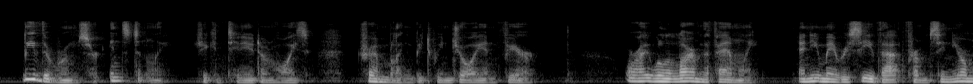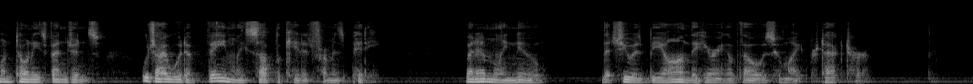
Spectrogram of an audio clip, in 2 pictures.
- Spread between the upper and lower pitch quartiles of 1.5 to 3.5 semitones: No, wide, 5.6 semitones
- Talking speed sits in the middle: Yes, average, 165 wpm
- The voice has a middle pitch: No, low, 105 Hz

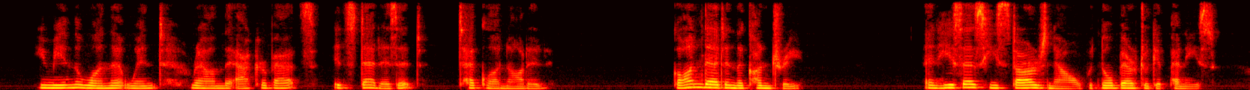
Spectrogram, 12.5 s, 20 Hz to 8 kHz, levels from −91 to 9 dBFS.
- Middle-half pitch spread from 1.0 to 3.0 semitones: Yes, narrow, 2.5 semitones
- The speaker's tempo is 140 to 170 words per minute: Yes, average, 160 wpm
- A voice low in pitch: No, high, 225 Hz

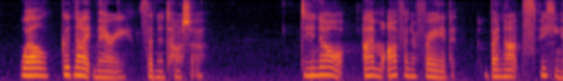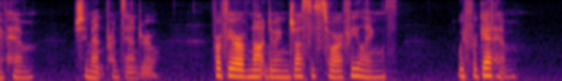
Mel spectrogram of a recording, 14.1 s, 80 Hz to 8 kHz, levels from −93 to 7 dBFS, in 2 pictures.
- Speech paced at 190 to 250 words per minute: No, average, 150 wpm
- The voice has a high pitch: Yes, high, 205 Hz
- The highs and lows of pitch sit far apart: No, average, 3.4 semitones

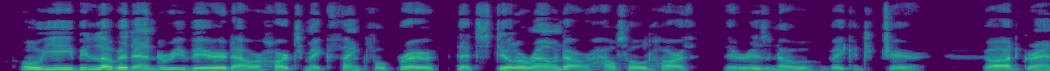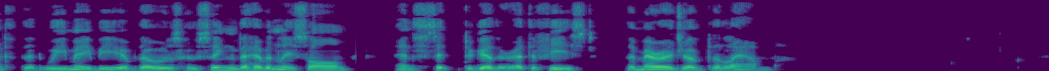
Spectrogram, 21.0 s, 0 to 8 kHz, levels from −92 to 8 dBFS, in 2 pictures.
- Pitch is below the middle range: Yes, low, 125 Hz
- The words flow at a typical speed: No, slow, 130 wpm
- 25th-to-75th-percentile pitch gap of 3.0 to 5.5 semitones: No, narrow, 2.4 semitones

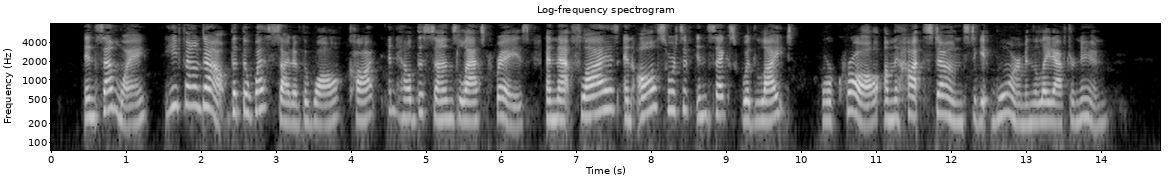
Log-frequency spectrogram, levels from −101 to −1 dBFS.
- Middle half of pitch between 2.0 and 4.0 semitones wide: No, average, 4.7 semitones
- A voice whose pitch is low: No, high, 240 Hz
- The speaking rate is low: No, average, 175 wpm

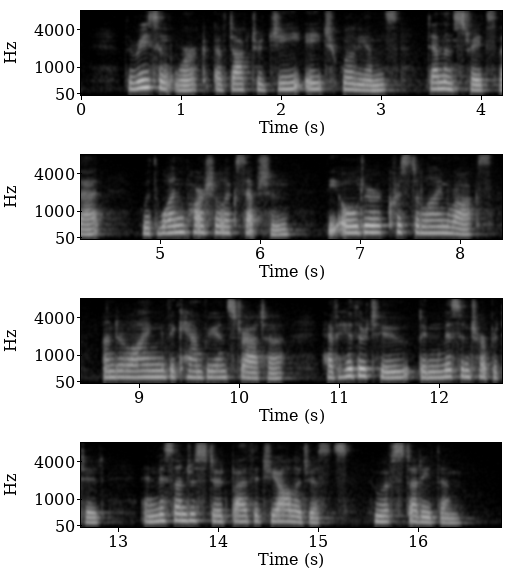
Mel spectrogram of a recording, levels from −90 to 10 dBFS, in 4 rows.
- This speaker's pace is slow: Yes, slow, 130 wpm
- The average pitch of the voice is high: Yes, high, 210 Hz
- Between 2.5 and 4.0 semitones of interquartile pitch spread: Yes, average, 3.5 semitones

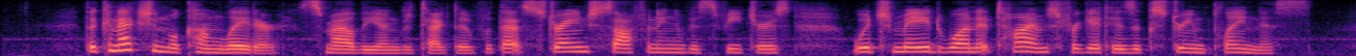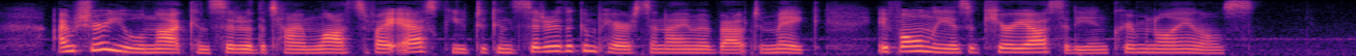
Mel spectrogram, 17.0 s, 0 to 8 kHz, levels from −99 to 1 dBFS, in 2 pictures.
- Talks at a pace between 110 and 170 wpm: No, average, 195 wpm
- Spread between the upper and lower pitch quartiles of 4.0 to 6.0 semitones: No, average, 3.5 semitones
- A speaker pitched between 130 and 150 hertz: No, high, 195 Hz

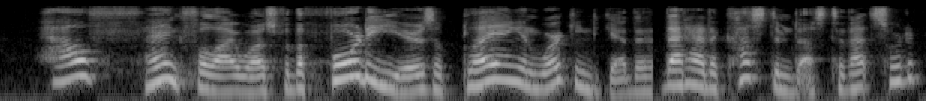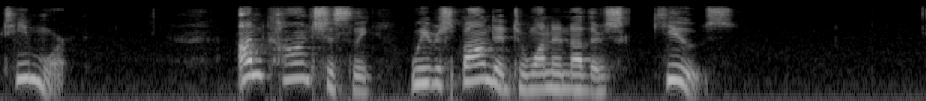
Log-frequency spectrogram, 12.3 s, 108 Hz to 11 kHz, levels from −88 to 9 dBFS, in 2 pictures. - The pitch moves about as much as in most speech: No, wide, 7.8 semitones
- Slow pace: No, average, 145 wpm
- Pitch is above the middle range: Yes, high, 215 Hz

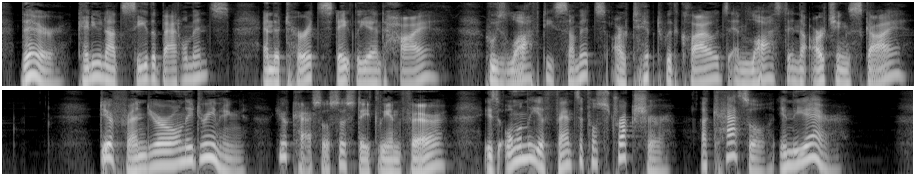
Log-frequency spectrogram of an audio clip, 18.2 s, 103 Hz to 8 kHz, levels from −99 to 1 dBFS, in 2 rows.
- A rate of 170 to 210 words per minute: No, average, 160 wpm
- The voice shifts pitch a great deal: Yes, wide, 5.8 semitones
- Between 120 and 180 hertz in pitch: Yes, medium, 140 Hz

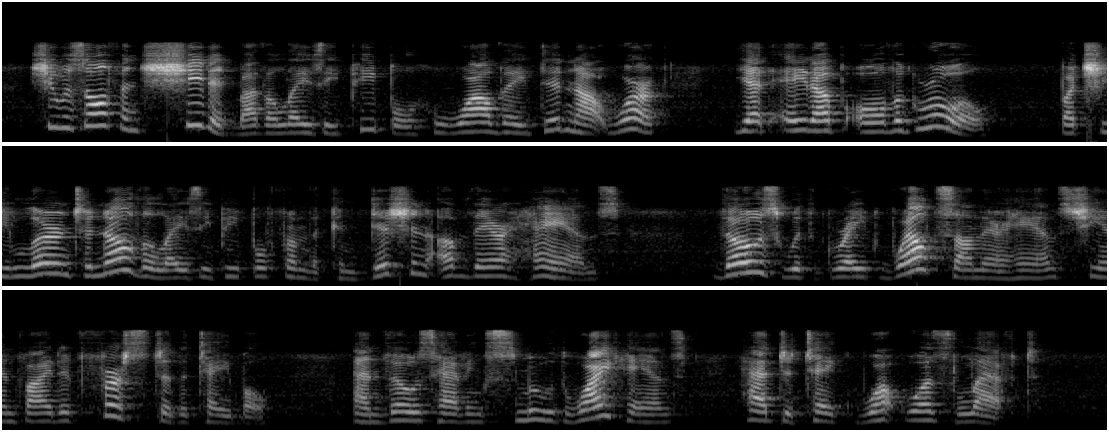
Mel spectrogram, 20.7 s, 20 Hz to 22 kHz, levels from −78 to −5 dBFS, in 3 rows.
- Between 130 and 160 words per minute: No, average, 170 wpm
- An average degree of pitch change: No, wide, 5.9 semitones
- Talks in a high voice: Yes, high, 220 Hz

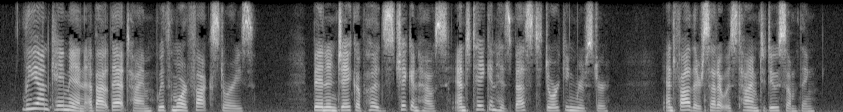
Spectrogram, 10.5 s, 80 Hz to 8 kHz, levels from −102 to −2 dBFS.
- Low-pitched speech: No, high, 220 Hz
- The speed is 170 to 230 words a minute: Yes, average, 175 wpm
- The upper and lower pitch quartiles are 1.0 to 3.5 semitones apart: No, average, 4.1 semitones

